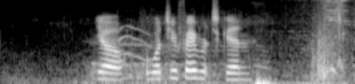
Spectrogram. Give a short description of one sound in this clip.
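A chest opens with a bright chiming sound.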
